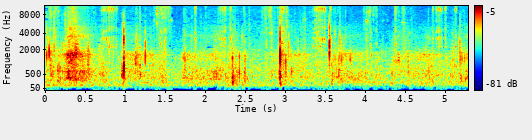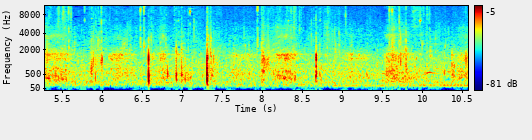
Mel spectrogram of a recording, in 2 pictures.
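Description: Footsteps on loose rocky gravel: an irregular series of crunches and sharp clicks as someone walks over the stony trail.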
